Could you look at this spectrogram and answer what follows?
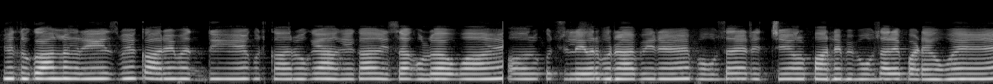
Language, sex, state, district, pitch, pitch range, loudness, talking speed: Hindi, female, Uttar Pradesh, Deoria, 250 Hz, 250-255 Hz, -17 LUFS, 215 wpm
